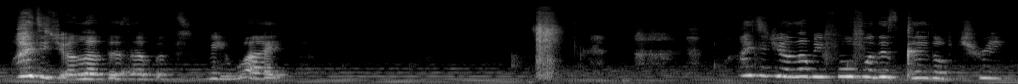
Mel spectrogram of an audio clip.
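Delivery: soft, tearful lament; crying. Acted. Bride asking God why she was tricked, crying. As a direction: plead quietly through tears. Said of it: "why are you crying?".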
